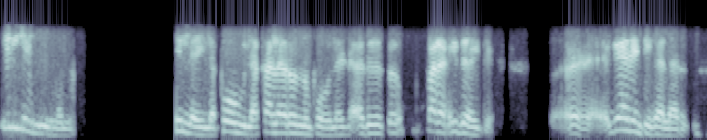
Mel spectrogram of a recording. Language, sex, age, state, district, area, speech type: Malayalam, female, 60+, Kerala, Kasaragod, rural, conversation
